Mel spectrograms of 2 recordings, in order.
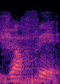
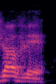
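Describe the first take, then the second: First: The name has an f sound in the middle. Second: The name has a v sound in the middle. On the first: "nem Jafé" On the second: "não é Javé"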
